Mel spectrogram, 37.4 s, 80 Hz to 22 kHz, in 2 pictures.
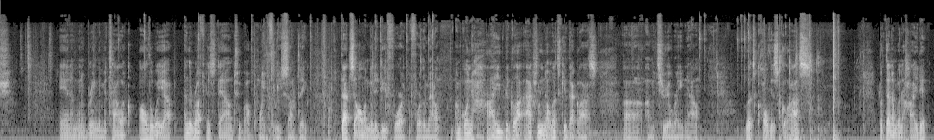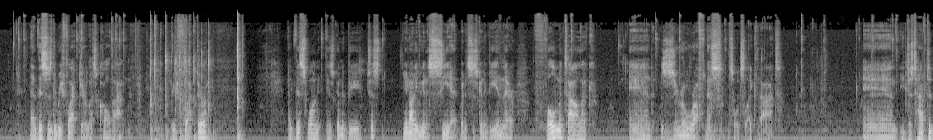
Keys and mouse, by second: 2.3 click, 4.0-5.1 drag, 5.5 alt+a, 5.7-6.2 middle drag, 6.7-7.1 middle drag, 7.5 shift+middle click, 7.7-8.1 middle drag, 8.6 drag, 14.0 click, 14.7 click, 14.9-17.2 drag, 16.3 s, 18.1 h, 19.1 click, 20.3 click, 20.9 click, 21.1-24.1 drag, 25.1 click, 29.6 click, 31.8 click, 33.0 alt+a, 33.2-34.7 middle drag, 35.1-36.1 middle drag, 36.5 click, 36.8 middle click.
